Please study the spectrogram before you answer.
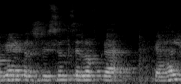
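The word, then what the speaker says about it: Cajal: आईटी सो इट इज कहल्स interest इंटरस्टिशल cell of कहेल इंटरस्टिशल cell of कहेल okay spelling होता है सीए जेएल ठीक है सीए जेएल इज the spelling लेकिन पढ़ते हैं कहल सो इंटरस्टिशल सेल ऑफ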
